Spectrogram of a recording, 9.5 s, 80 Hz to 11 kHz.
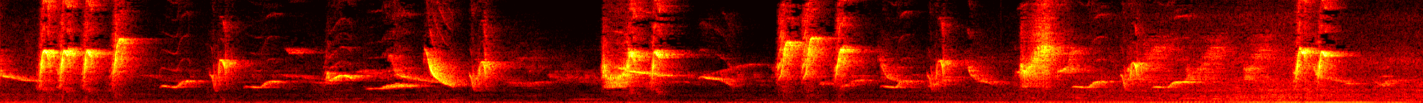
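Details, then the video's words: Caged kapas tembak, or Olive-winged bulbul, from Singkawang, West Kalimantan, competing in an online bird contest. It delivers fast, varied song: steep whistled sweeps and crisp chips in repeated rich phrases about every two seconds, over a faint low hum. "LOMBA KAPAS TEMBAK ONLINE 5"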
